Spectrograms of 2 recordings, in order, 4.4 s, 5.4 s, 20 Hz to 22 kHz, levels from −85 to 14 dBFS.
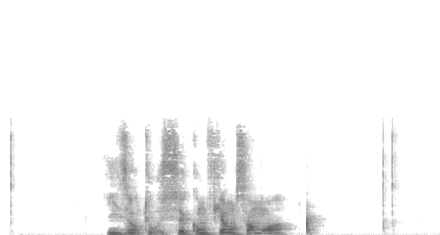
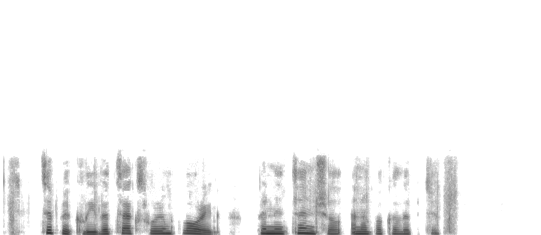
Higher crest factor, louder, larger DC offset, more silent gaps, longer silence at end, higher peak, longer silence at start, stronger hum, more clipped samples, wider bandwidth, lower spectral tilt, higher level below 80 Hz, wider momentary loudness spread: about the same, 20 dB vs 16 dB; second, -30 LUFS vs -19 LUFS; neither; second, none vs 2.45-2.56 s; first, 1.25 s vs 0.9 s; second, -14 dBFS vs -4 dBFS; first, 1.05 s vs 0.1 s; neither; neither; first, 11.5 kHz vs 7.6 kHz; second, -4.5 dB/octave vs -7 dB/octave; second, -68 dBFS vs -58 dBFS; first, 20 LU vs 10 LU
